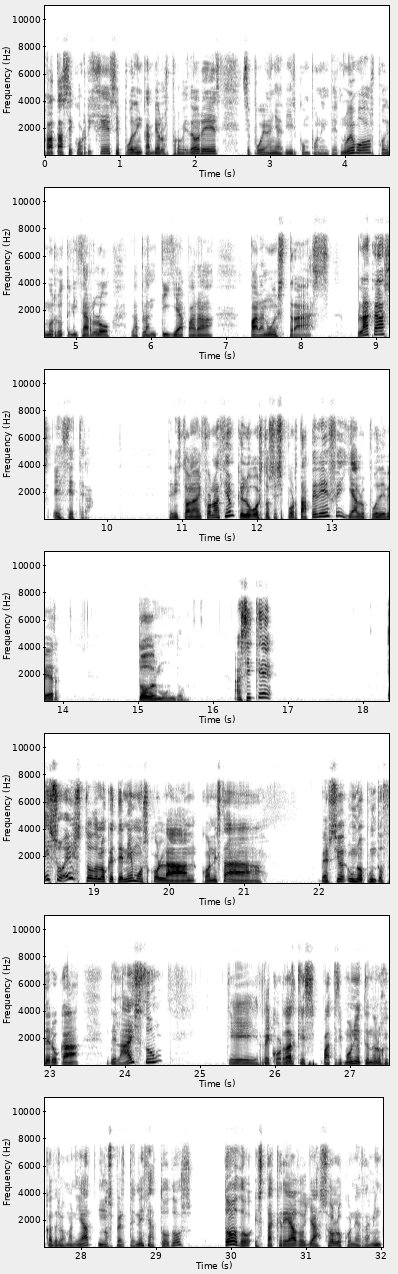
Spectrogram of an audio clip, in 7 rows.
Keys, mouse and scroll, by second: 0.5 click, 1.9 click, 3.9 click, 4.5-5.1 scroll up 2, 10.7 scroll down 2, 11.0-11.6 scroll up 2, 15.7 click, 18.1-18.8 scroll up 2, 19.4-21.5 drag.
